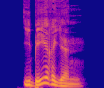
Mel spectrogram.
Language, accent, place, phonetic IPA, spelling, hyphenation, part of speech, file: German, Germany, Berlin, [iˈbeːʁiən], Iberien, Ibe‧ri‧en, proper noun, De-Iberien.ogg
- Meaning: Iberia (a peninsula and region of Europe south of the Pyrenees, consisting of Andorra, Spain, Portugal, and Gibraltar)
